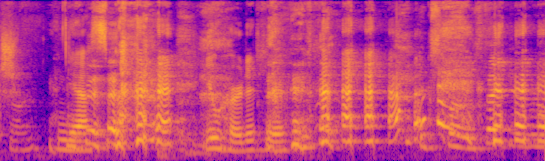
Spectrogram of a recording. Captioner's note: group laughter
